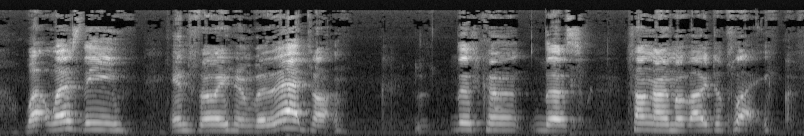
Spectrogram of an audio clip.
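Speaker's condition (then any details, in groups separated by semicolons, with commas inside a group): Cerebral palsy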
